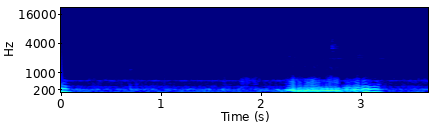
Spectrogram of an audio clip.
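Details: A sleeping dog snoring indoors: a low, rough, rattling drone swells for nearly a second, then fades back to a quiet room hum.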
